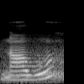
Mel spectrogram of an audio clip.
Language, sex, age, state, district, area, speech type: Kannada, female, 45-60, Karnataka, Chamarajanagar, rural, spontaneous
